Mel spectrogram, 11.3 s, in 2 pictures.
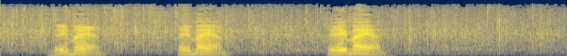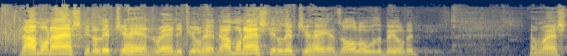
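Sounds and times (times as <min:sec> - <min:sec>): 
audience clapping: 0:00.0 - 0:08.5
speech: 0:00.5 - 0:01.1, 0:01.8 - 0:02.4, 0:03.2 - 0:04.0, 0:05.8 - 0:10.0, 0:11.0 - 0:11.3.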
